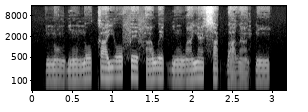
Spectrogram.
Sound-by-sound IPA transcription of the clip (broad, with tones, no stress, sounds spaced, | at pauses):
n ɔ̃˨ ɡ͡b ũ˨ n o˧ k a˦ j o˦ f e˦˨ f ã˨˦ w e˧ ɡ͡b ũ˨ w ã˨˦ j ɛ̃˦˨ s a˧ ɡ͡b a˨ l ã˨ k͡p ĩ˧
